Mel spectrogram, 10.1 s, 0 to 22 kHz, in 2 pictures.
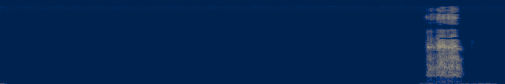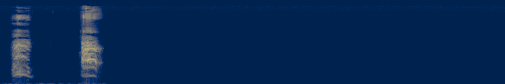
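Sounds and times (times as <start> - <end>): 
parrot giving harsh raspy squawks: 4.3 - 4.6.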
